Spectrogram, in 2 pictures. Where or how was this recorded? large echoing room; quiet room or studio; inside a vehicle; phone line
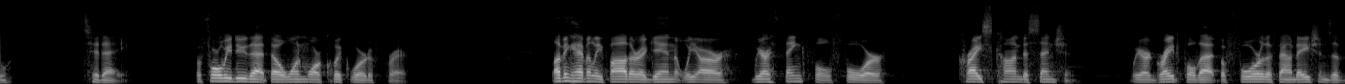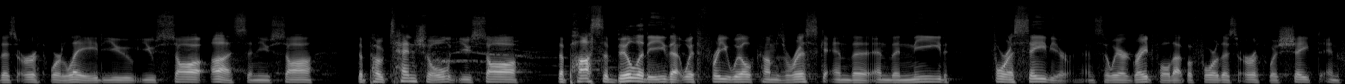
large echoing room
